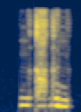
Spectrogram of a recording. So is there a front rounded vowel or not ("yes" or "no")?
yes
